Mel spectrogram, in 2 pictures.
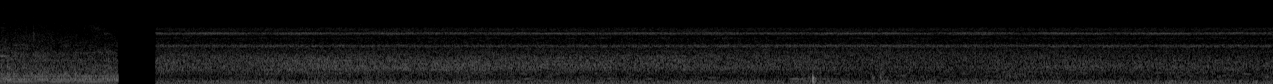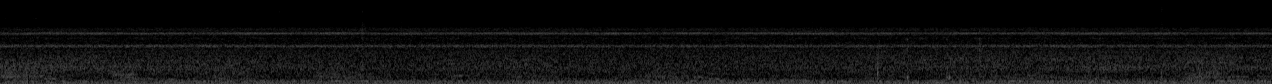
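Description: Steady low hiss with a faint, constant high-pitched whine. The sound drops out briefly just after a second in, and there is one small click about eight seconds in.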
